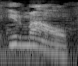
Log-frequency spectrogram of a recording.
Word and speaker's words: irmão: Escribí antes, pero el programa de ustedes está necesitando quedar con mayor tiempo, dice Fernando, por favor, pirata, hermano en portugués, se dice irmão. Se pronuncia irmão, suena Irma.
